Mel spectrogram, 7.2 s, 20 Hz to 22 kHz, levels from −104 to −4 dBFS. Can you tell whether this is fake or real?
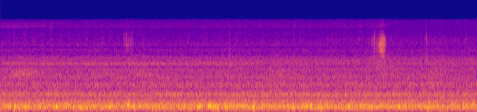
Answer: real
